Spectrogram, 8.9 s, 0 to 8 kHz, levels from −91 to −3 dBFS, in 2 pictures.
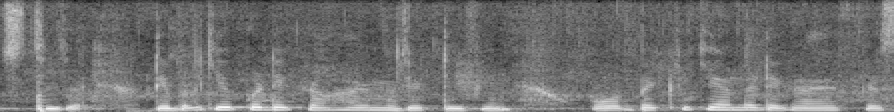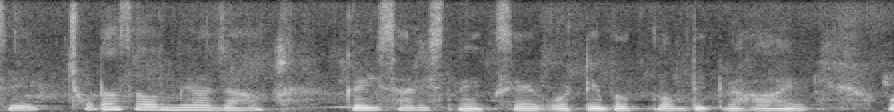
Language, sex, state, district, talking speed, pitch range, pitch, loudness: Hindi, male, Arunachal Pradesh, Papum Pare, 195 wpm, 145-175 Hz, 160 Hz, -16 LUFS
